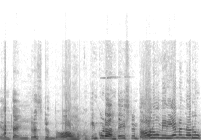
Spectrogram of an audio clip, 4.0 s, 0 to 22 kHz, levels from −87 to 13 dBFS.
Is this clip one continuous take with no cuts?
no; 1 cut; at 1.6 s

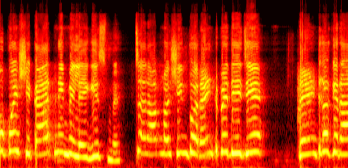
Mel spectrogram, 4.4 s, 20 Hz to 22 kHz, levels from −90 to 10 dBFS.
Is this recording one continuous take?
no; 1 cut; at 1.8 s

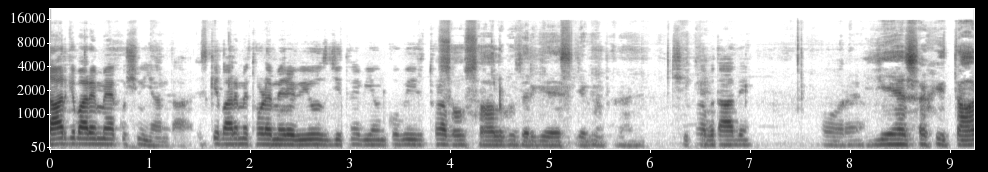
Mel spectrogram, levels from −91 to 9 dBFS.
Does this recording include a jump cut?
yes; 2 cuts; at 4.0 s, 6.6 s

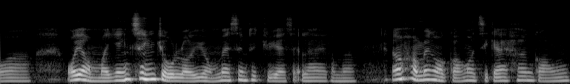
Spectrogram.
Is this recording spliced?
yes; 1 cut; at 3.7 s

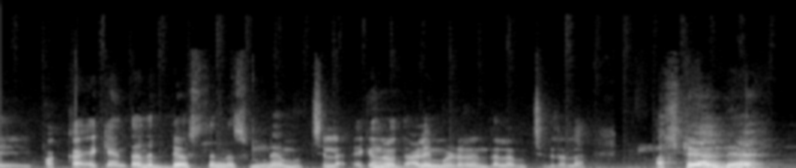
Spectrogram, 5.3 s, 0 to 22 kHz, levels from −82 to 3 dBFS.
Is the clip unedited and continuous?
no; 1 cut; at 4.2 s

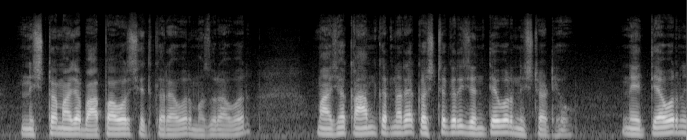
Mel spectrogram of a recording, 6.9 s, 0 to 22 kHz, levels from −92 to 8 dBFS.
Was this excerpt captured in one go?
yes; 0 cuts

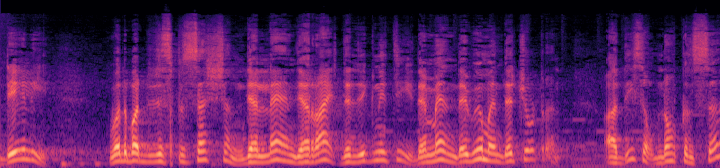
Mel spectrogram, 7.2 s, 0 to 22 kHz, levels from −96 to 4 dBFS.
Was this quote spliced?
no; 0 cuts

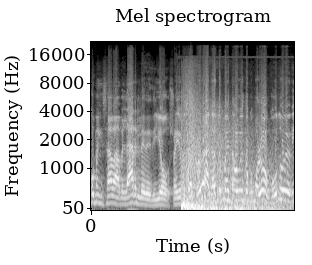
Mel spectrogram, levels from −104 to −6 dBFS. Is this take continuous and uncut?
no; 1 cut; at 1.7 s

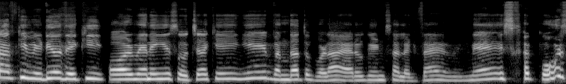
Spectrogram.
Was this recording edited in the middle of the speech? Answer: no; 0 cuts

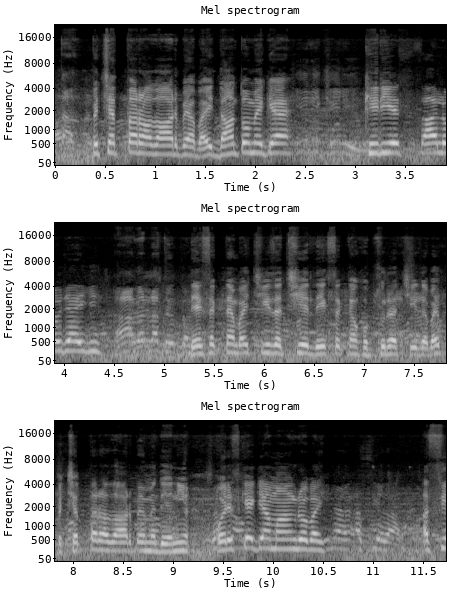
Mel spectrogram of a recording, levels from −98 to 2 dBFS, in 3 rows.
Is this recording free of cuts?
yes; 0 cuts

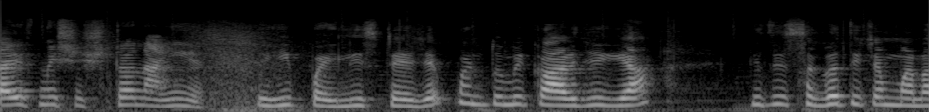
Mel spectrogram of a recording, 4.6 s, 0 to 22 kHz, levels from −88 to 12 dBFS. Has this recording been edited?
yes; 1 cut; at 1.1 s

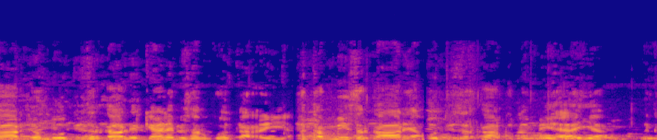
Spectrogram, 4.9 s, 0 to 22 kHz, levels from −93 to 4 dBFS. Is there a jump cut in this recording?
yes; 2 cuts; at 2.2 s, 3.2 s

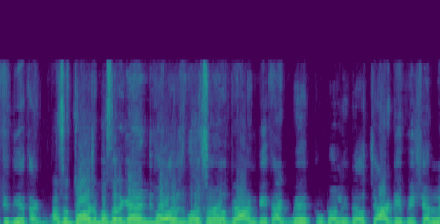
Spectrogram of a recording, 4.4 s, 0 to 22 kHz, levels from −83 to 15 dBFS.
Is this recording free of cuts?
yes; 0 cuts

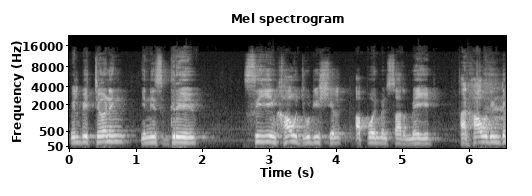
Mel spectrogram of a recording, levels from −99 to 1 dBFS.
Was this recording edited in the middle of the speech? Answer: no; 0 cuts

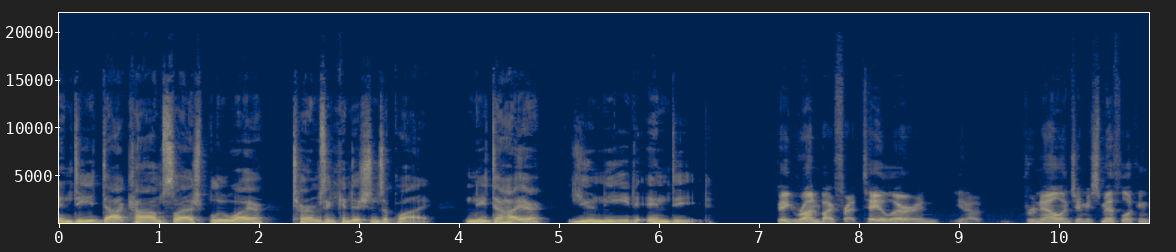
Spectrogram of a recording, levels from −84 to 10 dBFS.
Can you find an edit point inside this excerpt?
yes; 1 cut; at 7.0 s

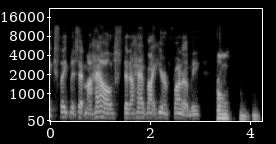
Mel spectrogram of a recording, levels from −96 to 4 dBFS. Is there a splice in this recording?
yes; 1 cut; at 3.1 s

